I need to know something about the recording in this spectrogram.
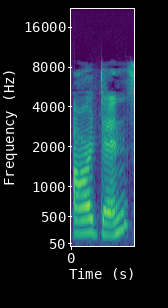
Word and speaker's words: Ardennes: Can you just repeat the name of the leather and spell it for us? This is Ardennes, which is Ardennes.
